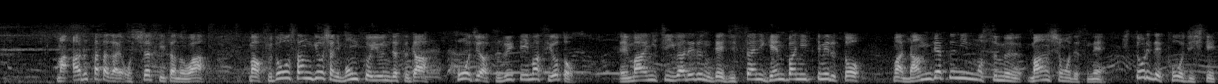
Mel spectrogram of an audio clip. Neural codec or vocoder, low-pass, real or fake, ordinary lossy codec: none; 7.2 kHz; real; MP3, 32 kbps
